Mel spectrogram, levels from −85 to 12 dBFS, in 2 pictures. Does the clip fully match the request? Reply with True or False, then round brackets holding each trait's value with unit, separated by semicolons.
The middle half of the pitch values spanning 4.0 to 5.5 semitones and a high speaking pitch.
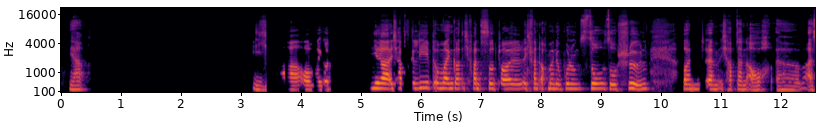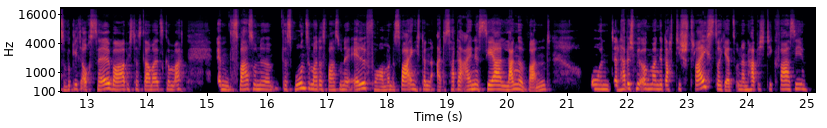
False (3.2 semitones; 200 Hz)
